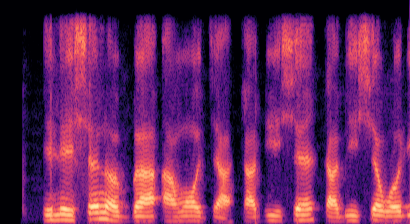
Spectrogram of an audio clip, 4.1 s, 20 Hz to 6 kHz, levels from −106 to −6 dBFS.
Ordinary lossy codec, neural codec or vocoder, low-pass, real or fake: none; codec, 24 kHz, 6 kbps, HILCodec; 5.4 kHz; fake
